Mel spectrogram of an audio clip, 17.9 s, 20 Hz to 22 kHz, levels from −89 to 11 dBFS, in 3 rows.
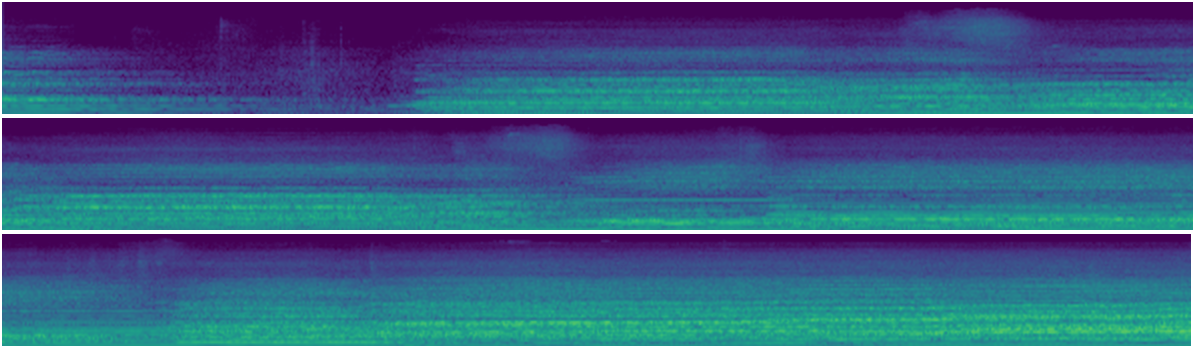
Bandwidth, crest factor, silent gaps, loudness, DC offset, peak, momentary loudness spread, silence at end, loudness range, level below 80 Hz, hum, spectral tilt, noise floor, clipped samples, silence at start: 15.5 kHz; 18 dB; none; -24 LUFS; under 0.1%; -6 dBFS; 13 LU; 0 s; 11 LU; -44 dBFS; none; -5.5 dB/octave; -58 dBFS; under 0.1%; 0 s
